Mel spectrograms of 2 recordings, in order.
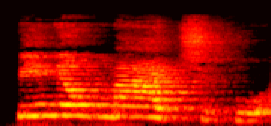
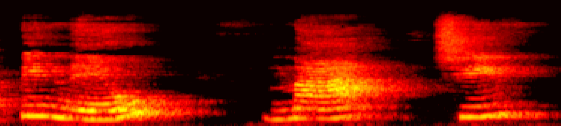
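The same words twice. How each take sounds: First: Said in the usual way. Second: Pneumático broken into pneu, má, ti, co; pneumático with a long gap after pneu; syllable by syllable. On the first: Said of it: "Então, fica pneumático". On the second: Shown as a demonstration. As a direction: say pneumático slowly in four separate beats. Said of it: "Quatro sílabas".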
